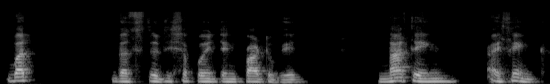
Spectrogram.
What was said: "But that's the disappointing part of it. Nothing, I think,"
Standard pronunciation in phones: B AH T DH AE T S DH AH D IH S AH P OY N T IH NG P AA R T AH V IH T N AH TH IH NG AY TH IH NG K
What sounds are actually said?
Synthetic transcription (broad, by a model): B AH T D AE T S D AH D IH S AH P OY N T IH NG P AA R T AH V IH T N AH T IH NG AY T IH NG K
